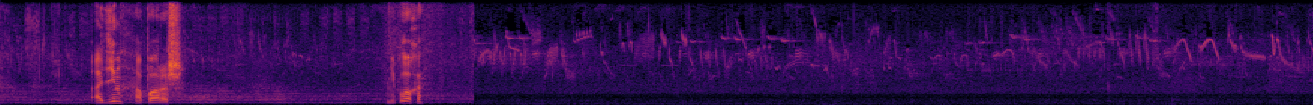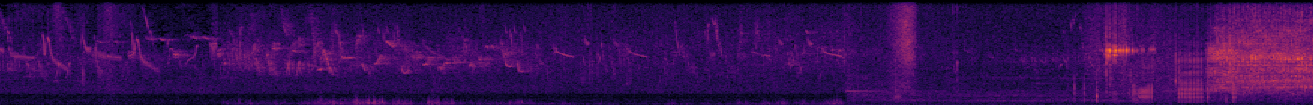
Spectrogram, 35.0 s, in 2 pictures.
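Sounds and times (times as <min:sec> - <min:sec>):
low rumbling noise: 0:00.0 - 0:06.3, 0:28.8 - 0:35.0
small birds chirping: 0:00.0 - 0:35.0.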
